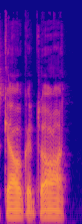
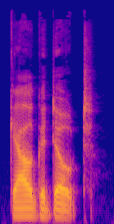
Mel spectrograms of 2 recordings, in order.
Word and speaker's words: Gal Gadot: Yeah, and I feel like Gal Gadot, or actually I found out how to say her name. I think in the last episode I said it was Gal Gadot. It turns out it's a combination between the two.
